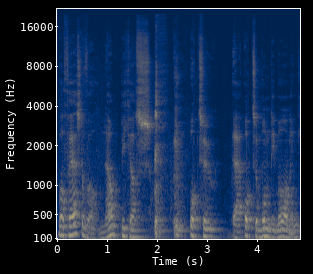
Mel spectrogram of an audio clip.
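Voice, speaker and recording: With long, frequent pauses, a man speaks at a fairly slow pace and medium pitch with ordinary pitch variation, and the room echo is audible. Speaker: football club chairman. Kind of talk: interview. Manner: halting, many fillers and restarts.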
